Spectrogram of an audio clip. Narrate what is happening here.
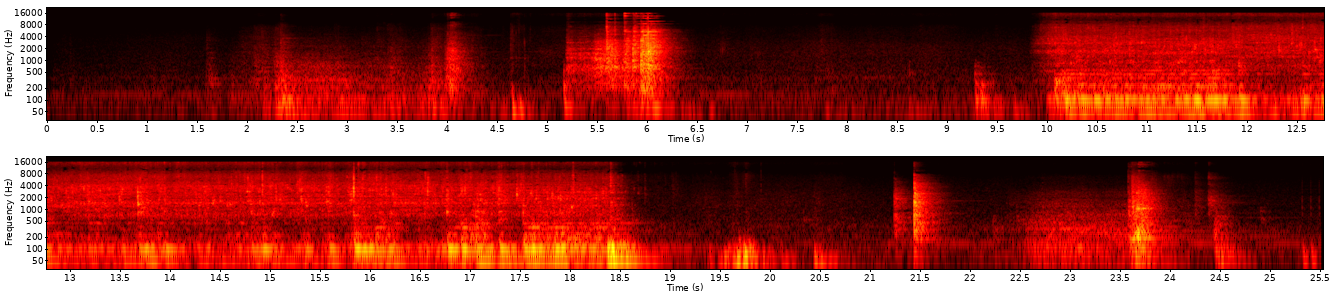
The device was placed in the kitchen. I opened and closed a drawer, handled cutlery, and briefly turned on running water.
